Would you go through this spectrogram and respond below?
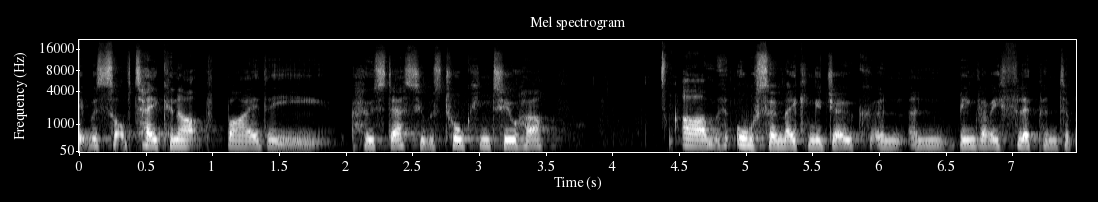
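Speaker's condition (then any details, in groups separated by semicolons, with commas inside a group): No condition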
